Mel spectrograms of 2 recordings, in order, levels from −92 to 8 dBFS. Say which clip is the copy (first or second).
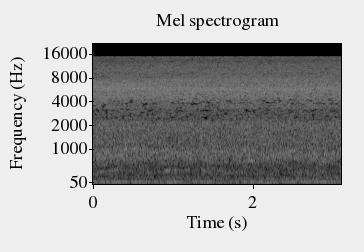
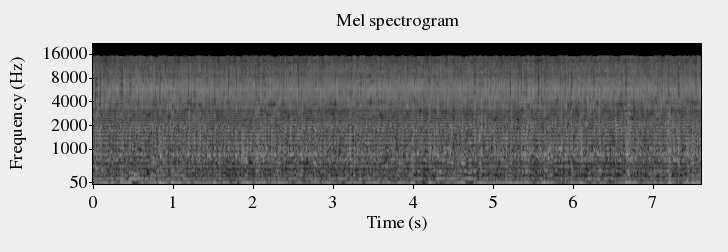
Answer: second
